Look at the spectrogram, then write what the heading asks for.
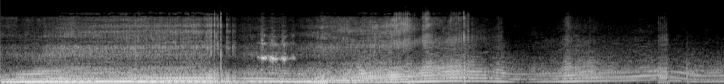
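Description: Two cars launching from a standstill in a drag race, engines revving hard and pulling away through upshifts: the pitch climbs, then drops with each gear change about two, four and a half and six and a half seconds in. The engines fade as the cars get farther away.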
